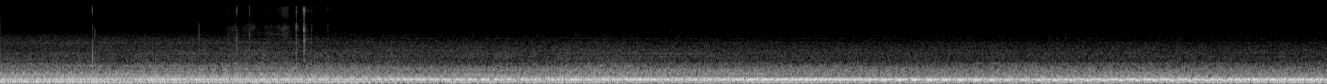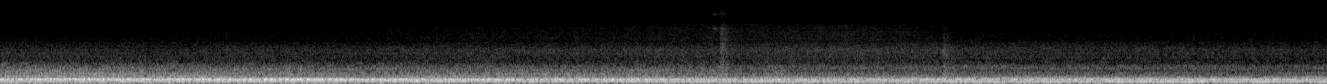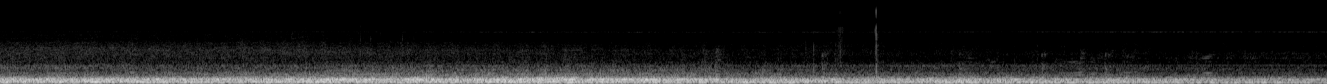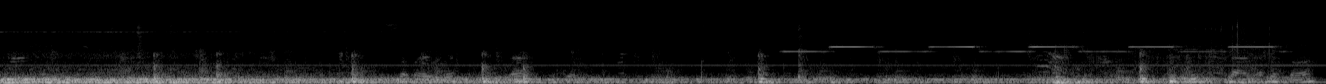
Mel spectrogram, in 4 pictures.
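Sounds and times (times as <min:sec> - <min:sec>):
train rolling on rails: 0:00.0 - 0:53.0
faint high whine: 0:15.1 - 0:53.0.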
